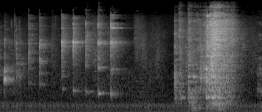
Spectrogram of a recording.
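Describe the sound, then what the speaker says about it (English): A spoon clinks repeatedly against the side of a bowl while stirring a milk mixture for a fruit loaf, about eight quick taps in steady rhythm, followed by a louder scraping swish near the end; no talking. "Give it a wee stir."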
